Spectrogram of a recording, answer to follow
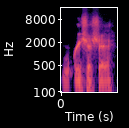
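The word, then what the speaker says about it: Risacher: Ricochet. Oh, this is, how do you say his name? Ricochet.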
